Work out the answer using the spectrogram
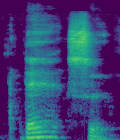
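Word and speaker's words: です: Even though they are written this way, Uh-huh. this su is su, So, yeah. but actually this u is unpronounced Oh, that's why, yeah. because this is after an unvoiced consonant which is s, Mm. and it's followed by nothing.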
